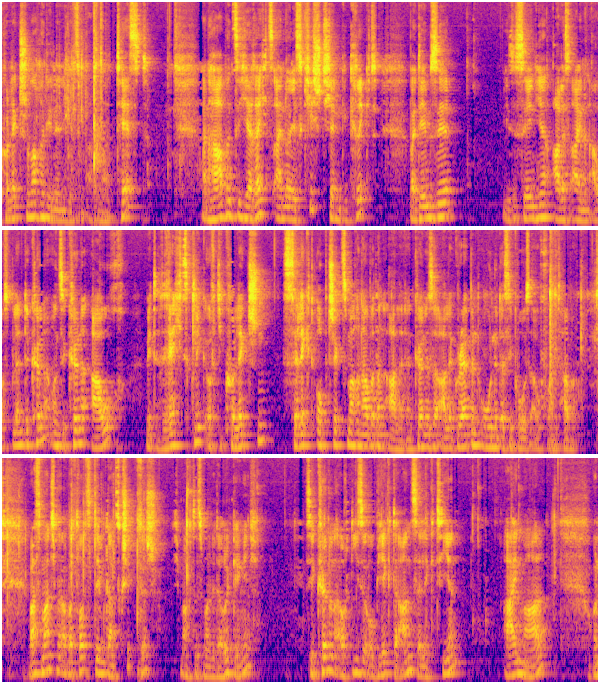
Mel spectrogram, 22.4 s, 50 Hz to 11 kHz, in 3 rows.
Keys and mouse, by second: 3.5 click, 5.8 click, 6.8 click, 7.2 click, 8.6 click, 9.6-11.2 right drag, 15.7-17.2 ctrl+z, 18.0-19.1 drag, 19.3 shift+click, 19.6 shift+click, 20.1 shift+click, 20.7 shift+click.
